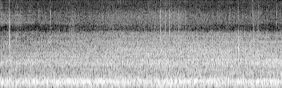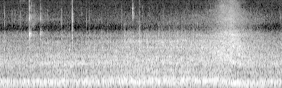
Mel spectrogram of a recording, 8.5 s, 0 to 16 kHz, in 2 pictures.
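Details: 1999 Dodge Durango 4x4: steady low drone over road and engine noise when lifting off the gas, seemingly from the front; coast-down noise, source not pinned down, cause unconfirmed.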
